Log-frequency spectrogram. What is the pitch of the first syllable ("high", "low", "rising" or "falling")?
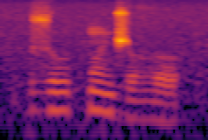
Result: high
